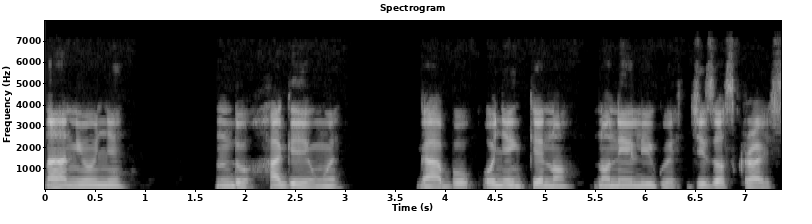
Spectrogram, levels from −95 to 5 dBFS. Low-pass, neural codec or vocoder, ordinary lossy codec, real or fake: 7.2 kHz; none; none; real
